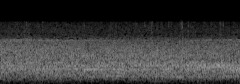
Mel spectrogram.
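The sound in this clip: Dense, steady applause from a stadium crowd of about 23,000 at a US Open tennis final, cheering the runner-up at the trophy ceremony, an even roar of clapping with no talk.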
